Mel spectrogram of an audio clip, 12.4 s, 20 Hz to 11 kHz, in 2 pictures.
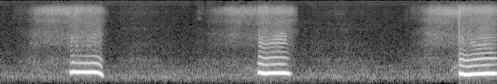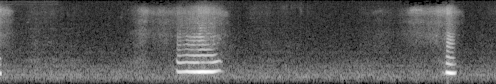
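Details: Senior indoor lilac point Siamese cat, owner reports perfect health: five high-pitched, whistling snores at about 23 a minute, each with a soft lead-in; heavy cat snoring.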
